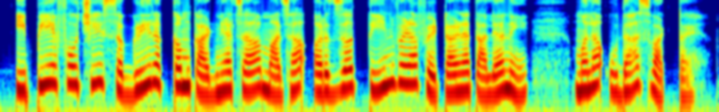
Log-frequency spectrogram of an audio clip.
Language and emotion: Marathi, sad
